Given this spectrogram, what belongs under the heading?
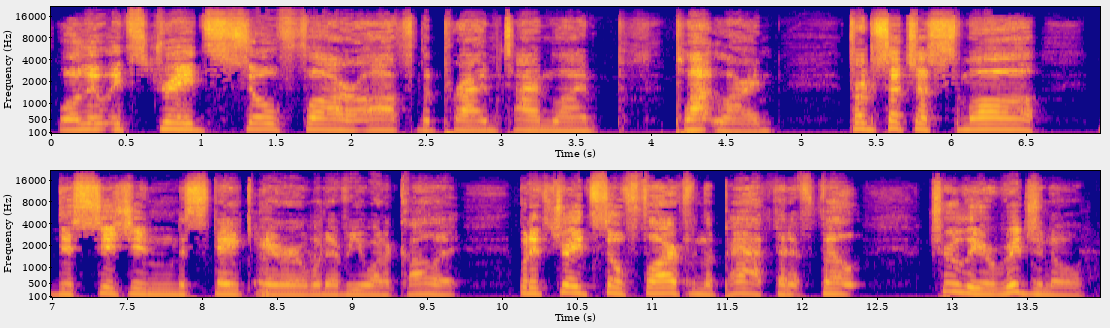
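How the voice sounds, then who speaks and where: A man's voice: fairly high pitch, a little slow, a bit bright, no room sound. A man co-hosting a podcast, chatting casually and joking, often searching for words as he talks. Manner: playful, jokey, searches for words aloud. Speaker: podcast co-host. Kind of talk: casual chat.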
